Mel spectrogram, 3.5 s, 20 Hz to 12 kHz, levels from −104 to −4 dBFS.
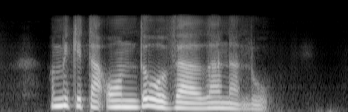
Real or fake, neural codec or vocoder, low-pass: fake; codec, 16 kHz, 0.2 kbps, FocalCodec; 7.2 kHz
